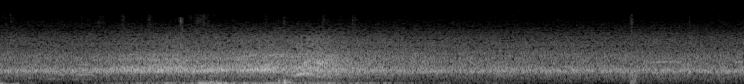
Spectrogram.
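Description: Stadium crowd buzzing in a football video game, a broad steady roar that swells briefly and then settles, heard under a commentator's voice.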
